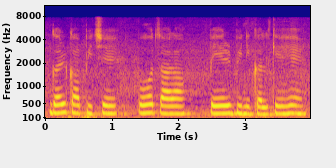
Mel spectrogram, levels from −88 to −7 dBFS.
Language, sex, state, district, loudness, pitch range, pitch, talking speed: Hindi, female, Arunachal Pradesh, Lower Dibang Valley, -12 LUFS, 215-235 Hz, 225 Hz, 150 wpm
